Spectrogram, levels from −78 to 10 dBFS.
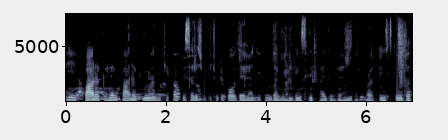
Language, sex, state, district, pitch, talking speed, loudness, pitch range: Hindi, female, Bihar, Muzaffarpur, 185 Hz, 190 wpm, -22 LUFS, 180-195 Hz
